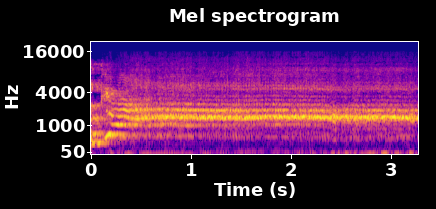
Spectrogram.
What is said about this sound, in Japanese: きゃー悲鳴を上げた。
